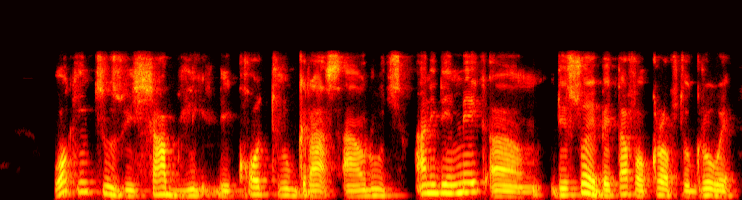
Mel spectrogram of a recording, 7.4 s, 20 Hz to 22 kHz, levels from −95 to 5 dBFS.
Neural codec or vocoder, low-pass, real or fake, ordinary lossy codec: none; 7.2 kHz; real; Opus, 32 kbps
